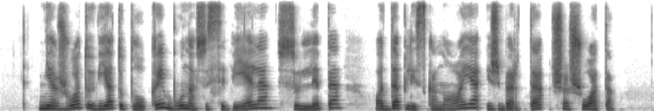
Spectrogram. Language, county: Lithuanian, Šiauliai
